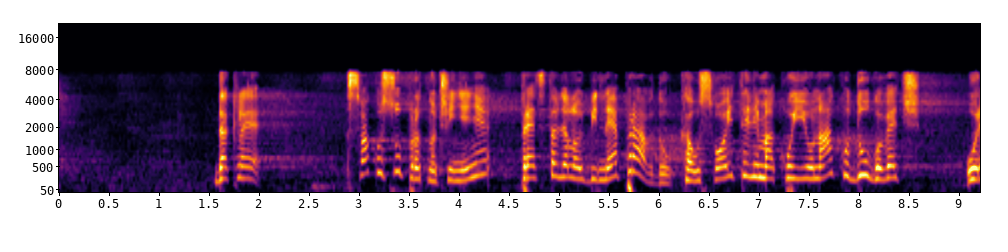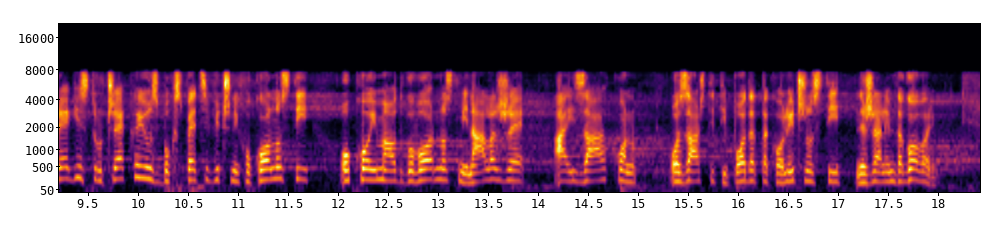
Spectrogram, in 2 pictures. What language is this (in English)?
Serbian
